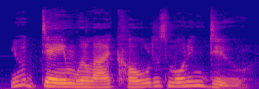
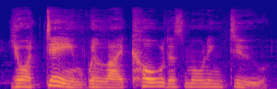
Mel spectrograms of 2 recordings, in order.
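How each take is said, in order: First: It is in the other figure's voice. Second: It is in the masked woman's hard voice.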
